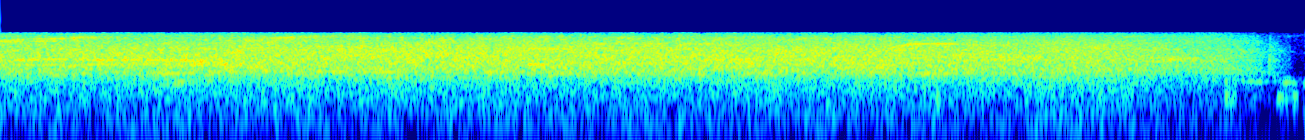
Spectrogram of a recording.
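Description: Applause greeting a co-host joining a Sunday show, a steady, dense wash of clapping through a thin, narrow-band line that holds level and then fades away at the end.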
